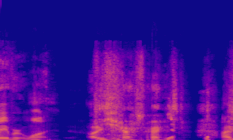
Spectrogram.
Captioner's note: both chuckle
